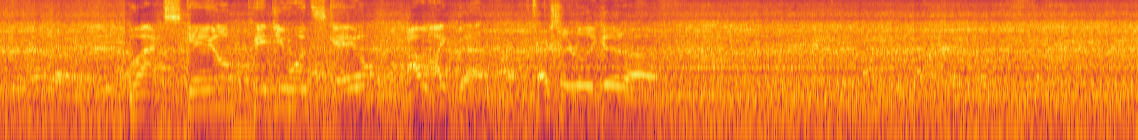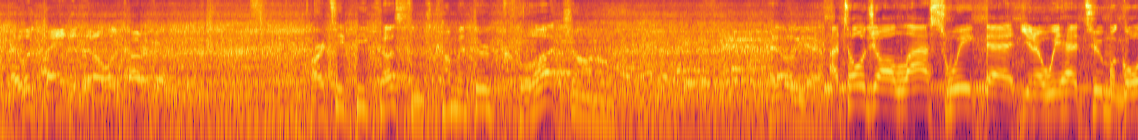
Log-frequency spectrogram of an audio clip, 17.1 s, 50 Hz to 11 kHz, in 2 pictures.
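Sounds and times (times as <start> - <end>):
indistinct voices talking: 0.0 - 17.0
vehicle engine running: 0.0 - 17.0.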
